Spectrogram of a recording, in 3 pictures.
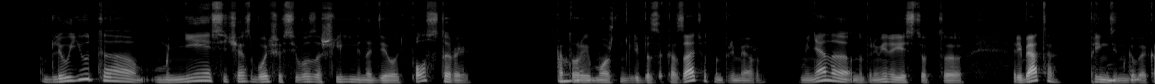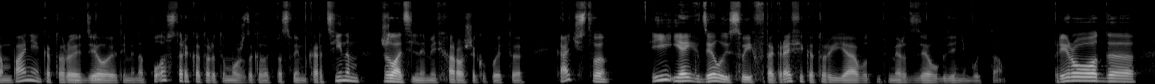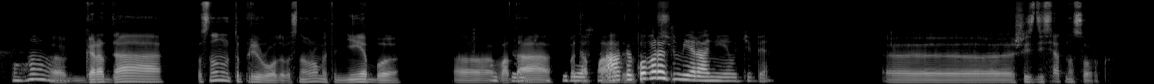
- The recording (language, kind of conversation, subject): Russian, podcast, Что ты делаешь, чтобы дома было уютно?
- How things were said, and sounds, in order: "принтинговая" said as "приндинговая"; tapping; unintelligible speech; drawn out: "Э"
